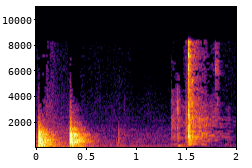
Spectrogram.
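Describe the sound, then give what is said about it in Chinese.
Knocking on an apartment door on the fourteenth floor: a few sharp knuckle raps in two short groups, with a pause between them and no voices. “再次敲响了那户房门”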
